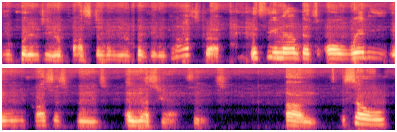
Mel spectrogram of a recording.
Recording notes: My apologies for the sound quality in this one.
